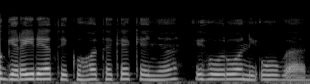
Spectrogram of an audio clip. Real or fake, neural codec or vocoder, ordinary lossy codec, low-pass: real; none; none; none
